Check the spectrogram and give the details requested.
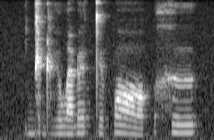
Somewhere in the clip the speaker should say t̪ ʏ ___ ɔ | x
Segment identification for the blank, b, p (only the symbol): p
